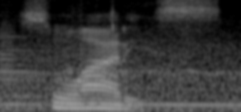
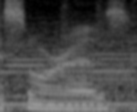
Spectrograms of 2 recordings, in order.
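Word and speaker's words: Soares: um and Portuguese Suareis. So, just keeping it nice and simple, but I just go by Sorz cuz I know people have a hard time pronouncing pronouncing my name in uh English uh pronunciation, so why make it harder?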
